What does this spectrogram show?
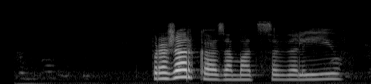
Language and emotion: Russian, neutral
